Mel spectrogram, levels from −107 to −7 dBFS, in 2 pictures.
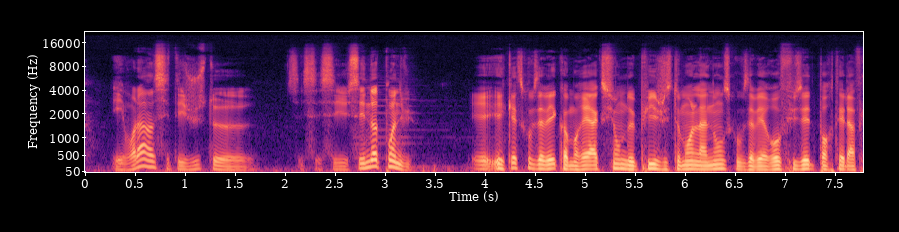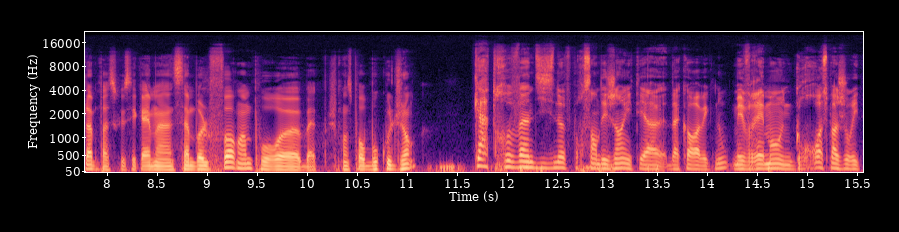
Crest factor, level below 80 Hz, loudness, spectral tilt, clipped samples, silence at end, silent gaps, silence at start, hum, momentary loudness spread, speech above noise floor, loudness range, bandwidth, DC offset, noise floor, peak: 18 dB; -44 dBFS; -21 LUFS; -5 dB/octave; under 0.1%; 0.05 s; none; 0.3 s; none; 11 LU; 27 dB; 5 LU; 15 kHz; under 0.1%; -47 dBFS; -4 dBFS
